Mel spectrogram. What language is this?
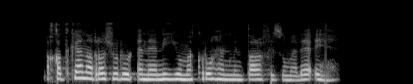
Arabic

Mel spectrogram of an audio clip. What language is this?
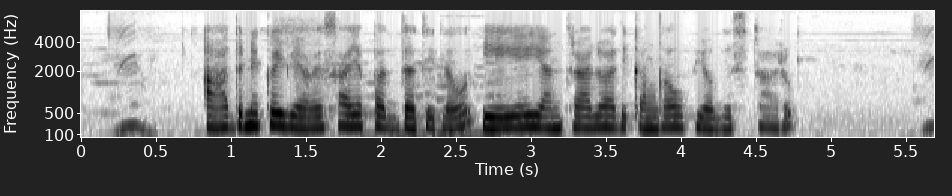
Telugu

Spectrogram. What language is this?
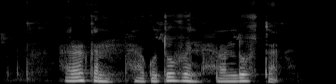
Somali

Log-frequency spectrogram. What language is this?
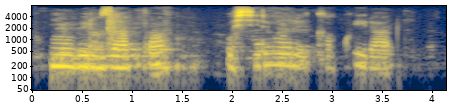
Kinyarwanda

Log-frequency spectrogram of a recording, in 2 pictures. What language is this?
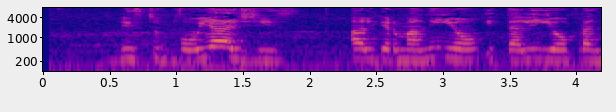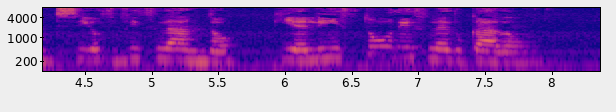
Esperanto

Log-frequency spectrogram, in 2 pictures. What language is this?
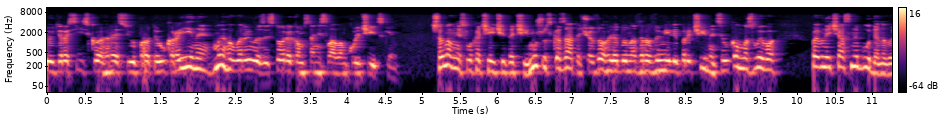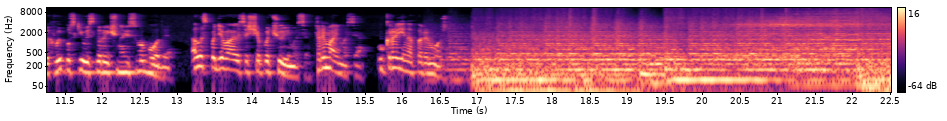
Ukrainian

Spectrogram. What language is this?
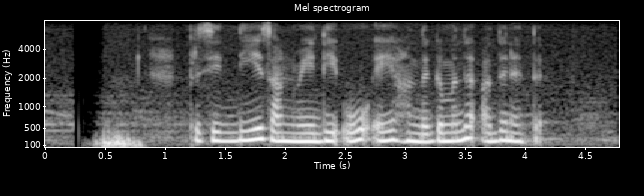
Sinhala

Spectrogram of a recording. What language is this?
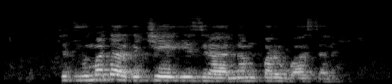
Dagbani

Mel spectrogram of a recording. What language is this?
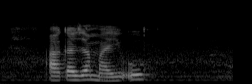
Northern Sotho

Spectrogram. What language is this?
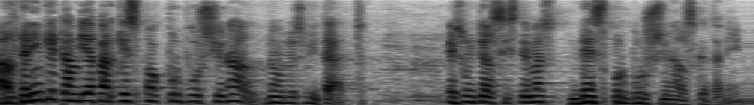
Catalan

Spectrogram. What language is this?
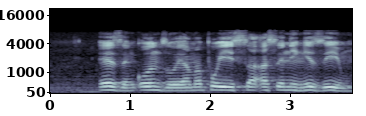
Zulu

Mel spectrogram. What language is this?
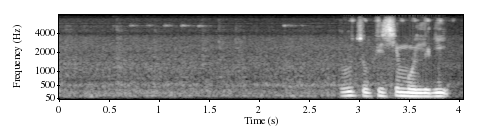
Marathi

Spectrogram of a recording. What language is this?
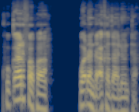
Hausa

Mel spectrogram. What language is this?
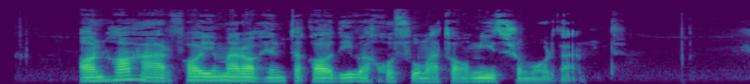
Persian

